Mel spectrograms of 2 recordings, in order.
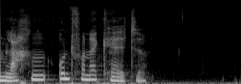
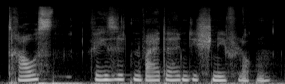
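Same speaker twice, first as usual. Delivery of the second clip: ordinary delivery, nothing marked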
